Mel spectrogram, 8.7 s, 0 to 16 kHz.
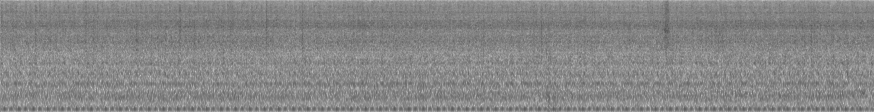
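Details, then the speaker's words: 2018 Mustang at idle, no exhaust fitted, phone on a tire tread, AC then switched on; light regular high-pitched tick about 3.5 per second over a smooth deep idle; owner suspects rod knock, unconfirmed. "on these cars it's a little tiny slap like a high-pitched tick"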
